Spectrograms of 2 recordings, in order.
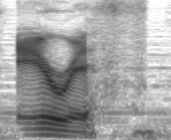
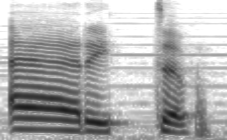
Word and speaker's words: Aerith: we we call it erit with the t because in italy we pronunciate the t okay for example so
